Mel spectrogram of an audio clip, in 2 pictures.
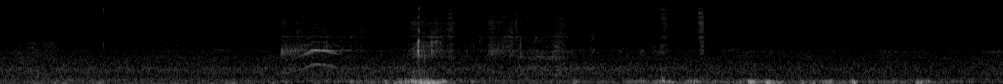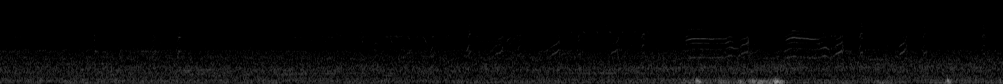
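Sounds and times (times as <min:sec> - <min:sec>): faint steady background noise: 0:00.0 - 0:20.0
bird chirping calls: 0:10.8 - 0:20.0.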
